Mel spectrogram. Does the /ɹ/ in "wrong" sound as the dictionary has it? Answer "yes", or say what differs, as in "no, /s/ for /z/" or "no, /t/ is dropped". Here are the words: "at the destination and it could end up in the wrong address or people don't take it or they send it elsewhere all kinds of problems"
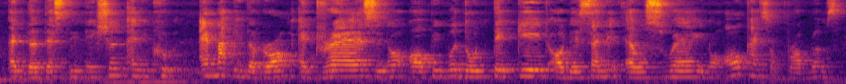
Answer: yes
